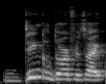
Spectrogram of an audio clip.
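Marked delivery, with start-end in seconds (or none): 1.0-1.1 long high whoop; mock scream. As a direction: imitate a buddy's wild scream.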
